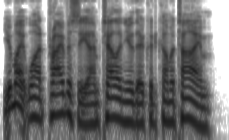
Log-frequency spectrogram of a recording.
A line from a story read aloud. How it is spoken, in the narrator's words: Angela laughed as she pointed it out, saying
